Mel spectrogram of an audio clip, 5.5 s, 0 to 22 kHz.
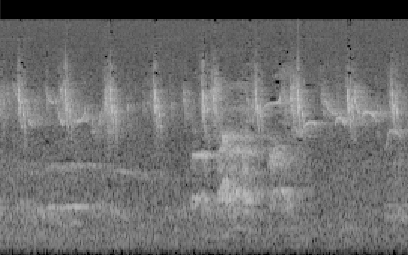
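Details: High, sharp chip notes from a brown-throated sunbird, recorded in Ubon Ratchathani, Thailand, on 13 January 2021 with a Nikon P1000, repeated about every half second, while a lower, warbled sound joins briefly midway.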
